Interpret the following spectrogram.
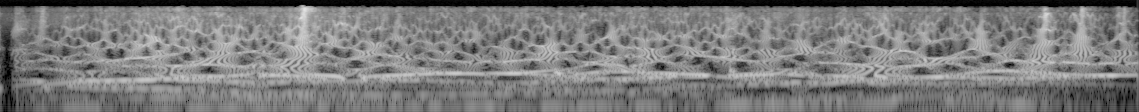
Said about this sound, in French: Mais là, tempête arrive et ça ressemble à ça alors voici la musique de l'aurore boréale.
